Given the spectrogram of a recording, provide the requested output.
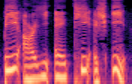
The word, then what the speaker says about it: breathe: 对，所以大家一定注意哈，有 e 的时候 breathe 才是动词，它没有 e 呢，它只能读成 breath，它是一个名词儿。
